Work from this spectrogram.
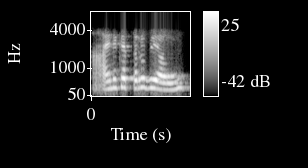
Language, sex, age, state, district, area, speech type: Malayalam, female, 18-30, Kerala, Palakkad, urban, conversation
